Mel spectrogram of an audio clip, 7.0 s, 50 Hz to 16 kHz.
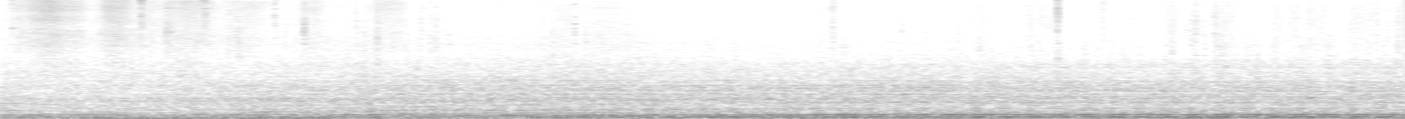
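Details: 2013 Ford Focus at road speed, heard in cabin: deep constant droning rumble; cause confirmed as bad left-front wheel bearing, replaced by dealer.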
